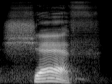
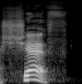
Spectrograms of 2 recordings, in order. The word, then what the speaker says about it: chef: professional we say a chef a chef CH here is pronounced like sh sh Chef so once again a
